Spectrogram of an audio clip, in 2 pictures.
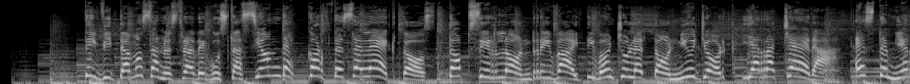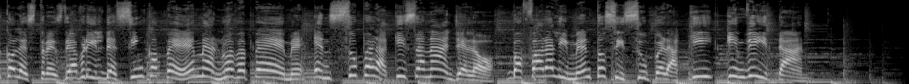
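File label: Spanish Latin America female voice over, upbeat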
